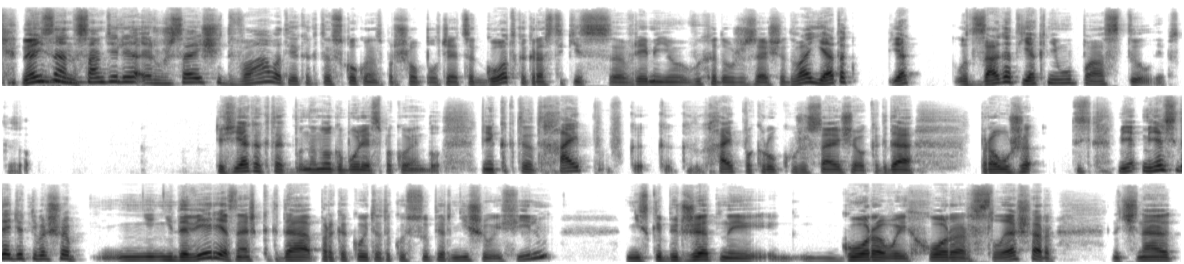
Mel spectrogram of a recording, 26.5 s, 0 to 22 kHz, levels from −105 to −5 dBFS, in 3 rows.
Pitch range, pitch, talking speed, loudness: 120-160 Hz, 130 Hz, 170 wpm, -25 LUFS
